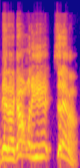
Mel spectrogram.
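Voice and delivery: imitating his kid talking back to Dad. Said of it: "They be like".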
